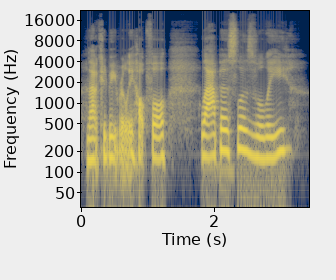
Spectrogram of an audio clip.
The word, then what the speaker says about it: lapis lazuli: could be really helpful lapis lazuli lazuli I believe it's how is how it's pronounced it's like a really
